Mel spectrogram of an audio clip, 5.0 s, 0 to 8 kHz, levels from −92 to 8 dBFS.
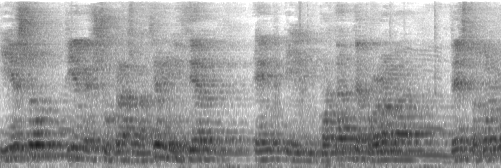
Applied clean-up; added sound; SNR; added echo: none; Dog; 14 dB; reverberation time 1.2 s.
